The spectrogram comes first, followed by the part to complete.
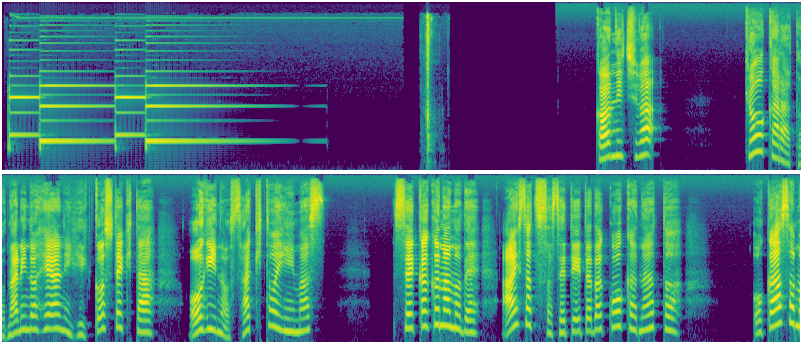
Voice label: お姉さん, ASMR; 年下大好きなお姉さんにたっぷり絞られちゃう♪

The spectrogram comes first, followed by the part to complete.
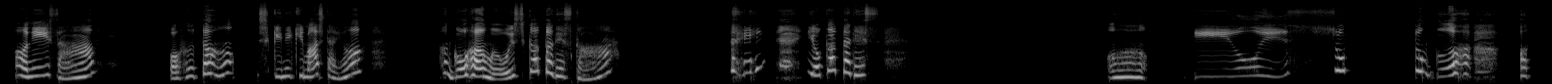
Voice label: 夜の特別マッサージ編（SEなし）, ASMR

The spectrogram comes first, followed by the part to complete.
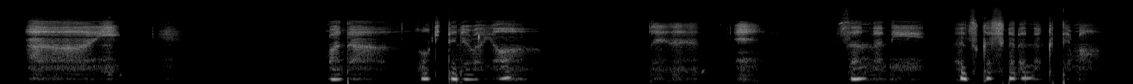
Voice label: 寝る前に囁耳舐め手コキカウントダウン, バイノーラルマイク収録 効果音あり大きめ

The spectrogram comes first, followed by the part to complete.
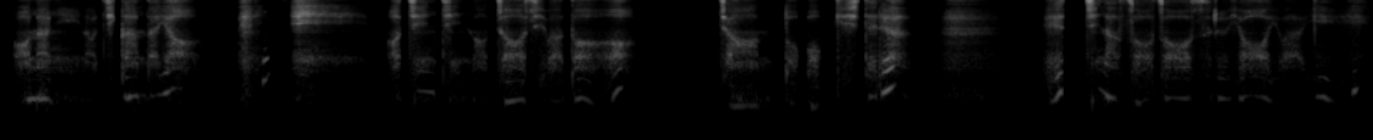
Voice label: オナサポ用シコシコボイスループ（左耳）, ASMR

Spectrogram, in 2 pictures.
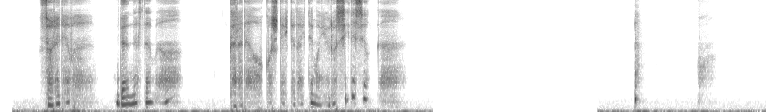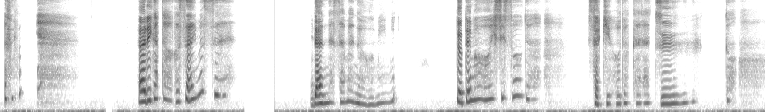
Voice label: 耳舐めカウントダウン射精誘導 簡易モノラル編集 効果音なし

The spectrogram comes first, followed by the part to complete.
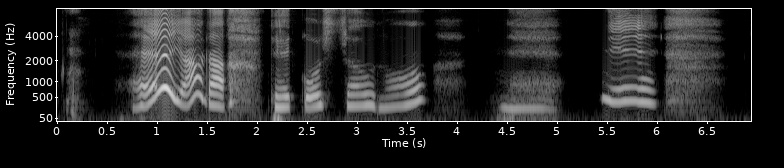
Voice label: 言葉責め, ASMR; やだぁｗ抵抗しちゃうのｗ; ループで楽しむ！シェフの気まぐれ抜き抜きコース; モノラル

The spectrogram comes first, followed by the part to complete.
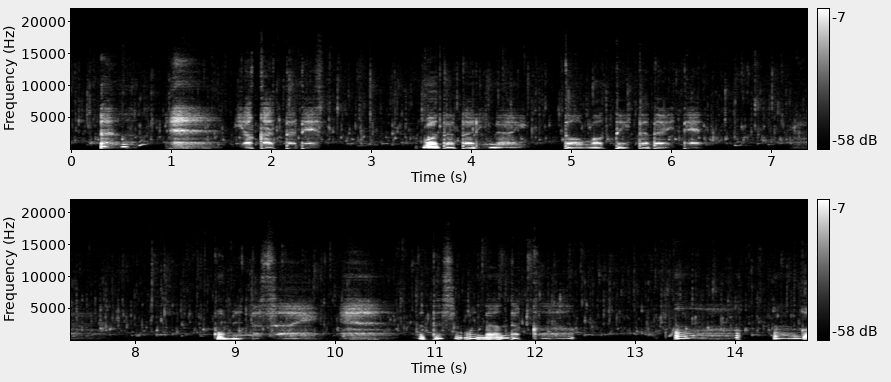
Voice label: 抱きつき囁き焦らし, ASMR; 簡易モノラル編集 効果音なし

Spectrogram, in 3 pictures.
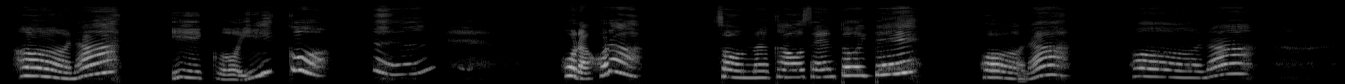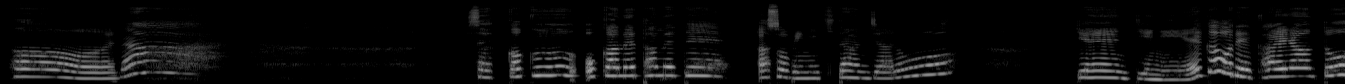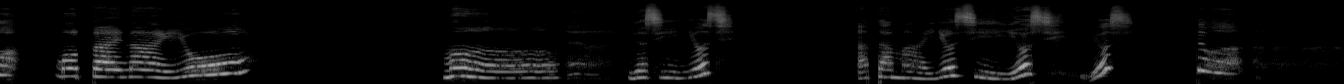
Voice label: いいこいいこの膝枕, ASMR

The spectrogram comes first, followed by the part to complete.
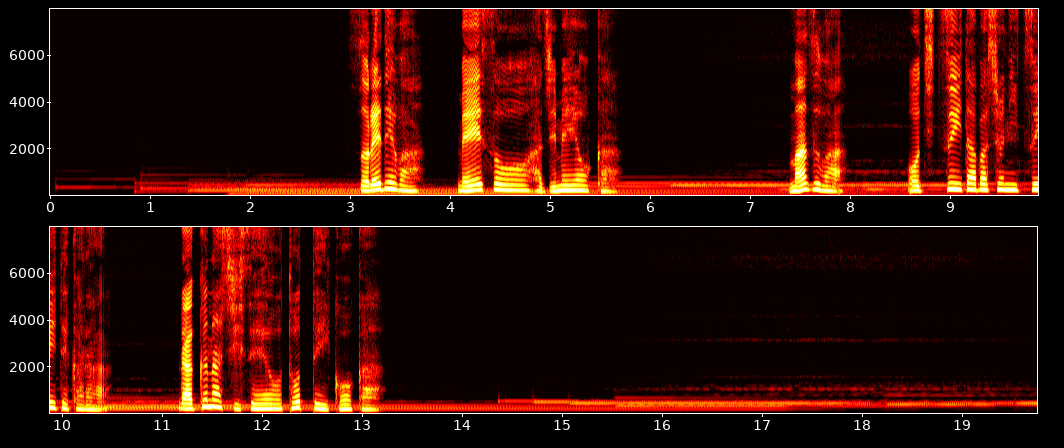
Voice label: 瞑想フリーワーク; フリーワーク用瞑想音源

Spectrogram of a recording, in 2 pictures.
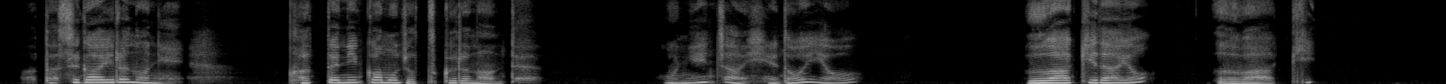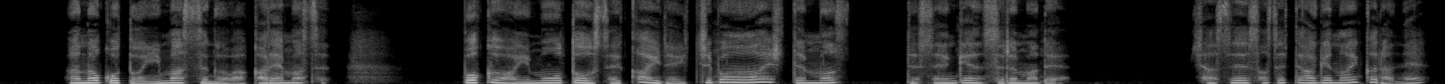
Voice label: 妹 台詞

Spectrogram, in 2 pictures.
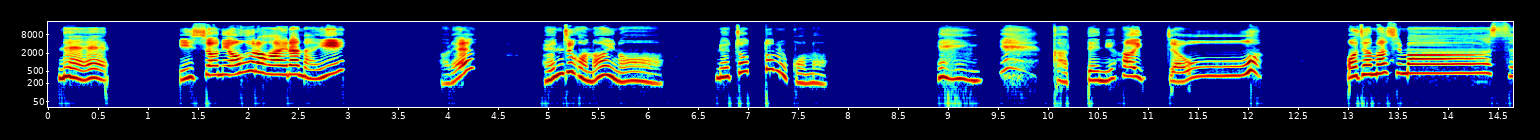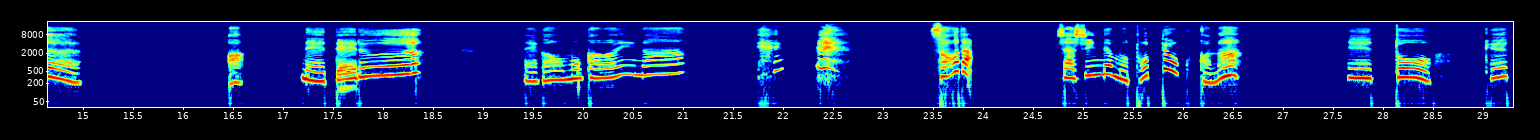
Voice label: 三人で一緒にお風呂, ASMR

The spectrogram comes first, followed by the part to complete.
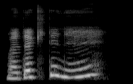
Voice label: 女の子台詞

